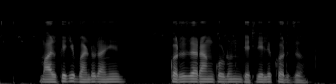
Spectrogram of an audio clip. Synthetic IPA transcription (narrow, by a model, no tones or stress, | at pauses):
malket͡ɕiːbʱãɳɖuːlaɽ̃i | kəɾd͡zɔd͡zaɾãŋɡkəɽuːnɡʱet̪lelekəɾd͡zɔ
